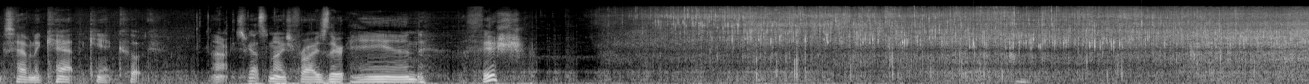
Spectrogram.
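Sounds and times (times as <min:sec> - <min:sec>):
fish frying in a pan: 0:05.9 - 0:13.0.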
